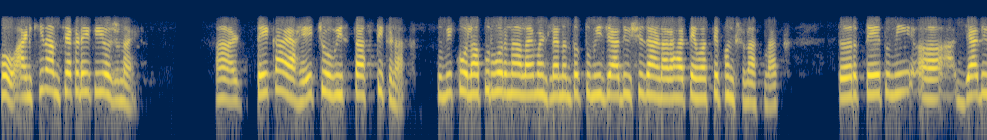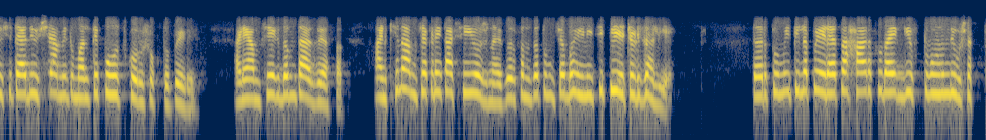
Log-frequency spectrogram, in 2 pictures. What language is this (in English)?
Marathi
